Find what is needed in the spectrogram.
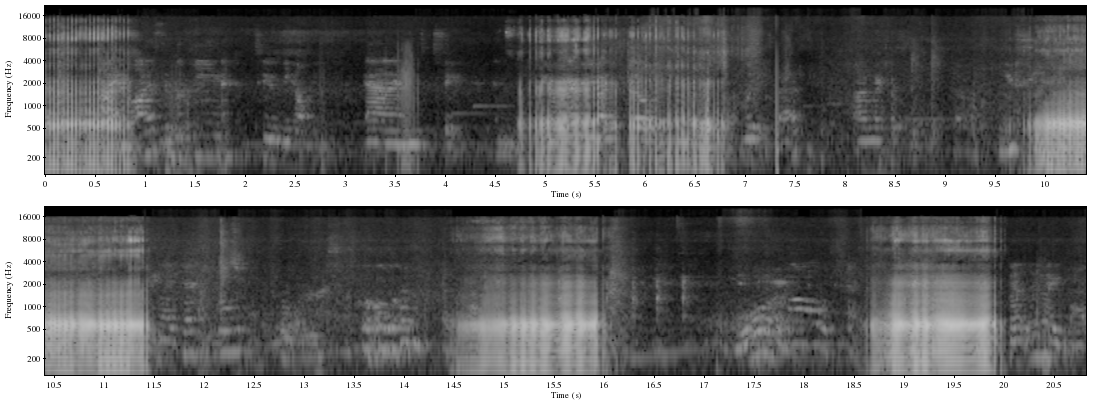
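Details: Pug sleeping in owner's lap, loud, buzzy, fluttering snores recurring about every four to five seconds.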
